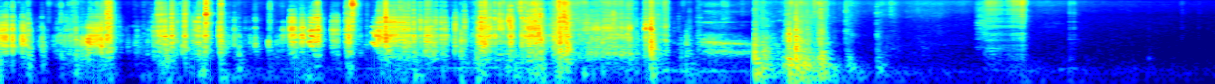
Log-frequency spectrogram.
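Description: Plastic action-figure packaging being handled and pulled apart: rapid rustling, crinkling and clicks of the plastic tray as the figure is worked free, with a heavier thump near eight seconds. The handling dies away about nine seconds in.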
